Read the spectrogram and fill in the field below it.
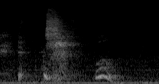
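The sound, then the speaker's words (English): A single sharp sneeze bursts out after a short intake of breath, not loud, followed by a brief low vocal murmur. “Bless you.”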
